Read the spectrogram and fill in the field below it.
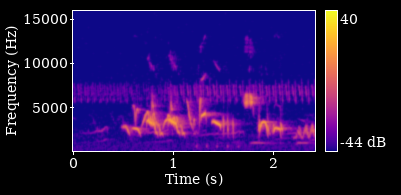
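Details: Siberian rubythroat singing, a recording meant to attract birds into traps; after a short pause comes a fast medley of twisting whistles and scratchy trills, backed by a constant faint high-pitched whine.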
